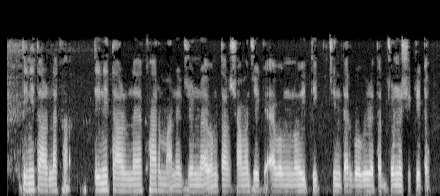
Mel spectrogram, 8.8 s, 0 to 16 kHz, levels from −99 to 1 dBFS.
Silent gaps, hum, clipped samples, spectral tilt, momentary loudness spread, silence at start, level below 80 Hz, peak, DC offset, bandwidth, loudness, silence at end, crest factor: none; none; under 0.1%; -4.5 dB/octave; 7 LU; 0.15 s; -54 dBFS; 0 dBFS; under 0.1%; 8 kHz; -17 LUFS; 0.25 s; 16 dB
